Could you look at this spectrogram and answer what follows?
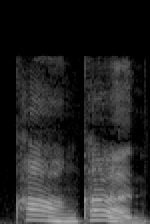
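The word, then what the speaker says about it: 看看: 이때 두 번째 음절은 칸칸. 사성으로 그대로 하시면 안 되고 경성으로 읽어줘야 한다고 했죠?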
